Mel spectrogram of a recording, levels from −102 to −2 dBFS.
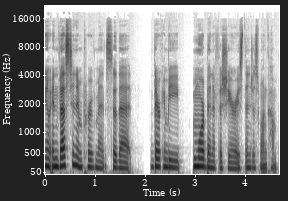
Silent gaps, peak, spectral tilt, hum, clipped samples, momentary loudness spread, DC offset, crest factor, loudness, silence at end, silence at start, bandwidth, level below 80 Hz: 2.00-2.08 s; -2 dBFS; -5 dB/octave; none; under 0.1%; 12 LU; under 0.1%; 20 dB; -21 LUFS; 0.05 s; 0 s; 16 kHz; -46 dBFS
